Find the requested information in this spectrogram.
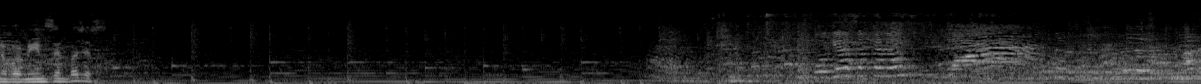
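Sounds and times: children talking and calling out: 6.4s - 12.0s.

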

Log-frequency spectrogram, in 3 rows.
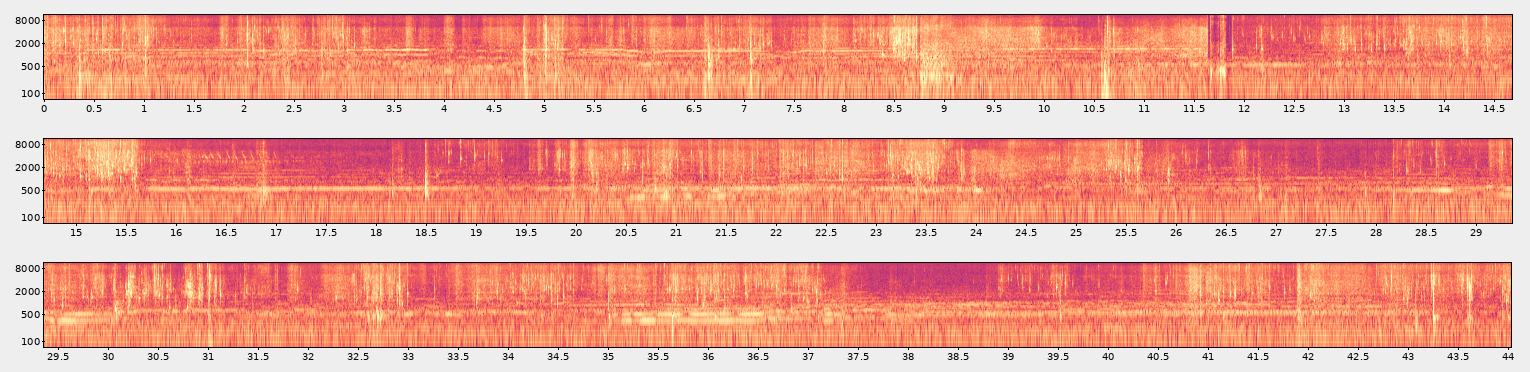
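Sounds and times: hands squeezing wet clay: 0.0s - 16.4s, 18.3s - 27.2s, 28.0s - 37.4s, 38.8s - 44.0s
background music with held tones: 0.0s - 44.0s
water sloshing and splashing: 0.0s - 44.0s.

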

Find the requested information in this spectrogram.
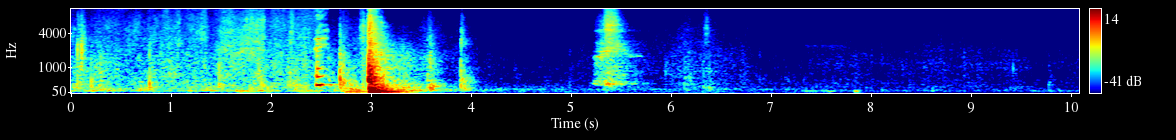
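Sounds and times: door slamming shut: 2.7s - 3.7s.

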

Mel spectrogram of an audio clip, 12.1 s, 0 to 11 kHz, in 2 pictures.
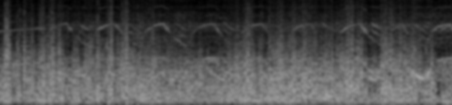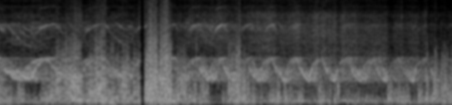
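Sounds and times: police siren yelping: 0.0s - 12.0s.

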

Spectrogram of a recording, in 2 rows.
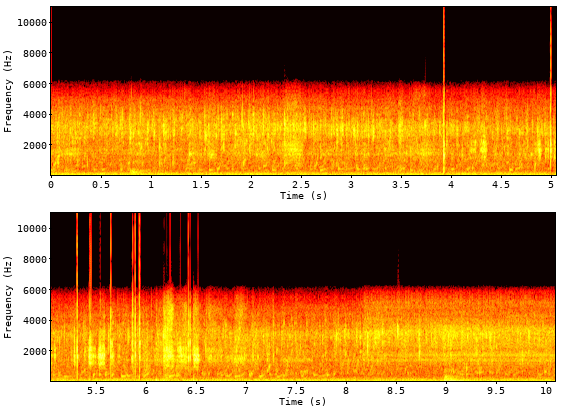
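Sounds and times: fountain water trickling into pond: 0.0s - 10.0s.

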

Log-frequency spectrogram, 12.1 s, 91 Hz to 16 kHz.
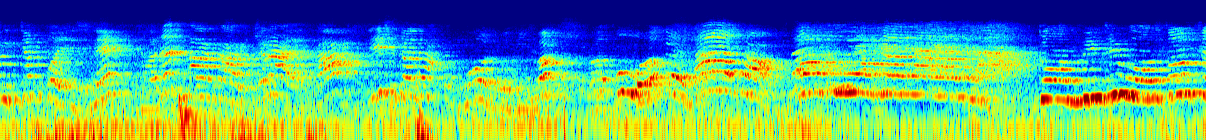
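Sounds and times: children speaking and calling out: 0.0s - 12.0s.

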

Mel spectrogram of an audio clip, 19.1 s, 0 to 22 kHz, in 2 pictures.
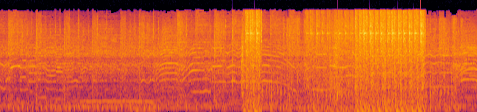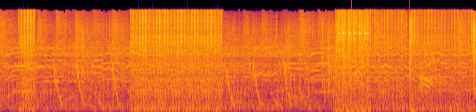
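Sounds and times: automatic gunfire bursts: 4.7s - 9.0s, 9.8s - 10.7s, 12.1s - 14.2s, 16.2s - 19.0s
toy blaster fire: 4.8s - 8.8s, 16.2s - 19.0s.

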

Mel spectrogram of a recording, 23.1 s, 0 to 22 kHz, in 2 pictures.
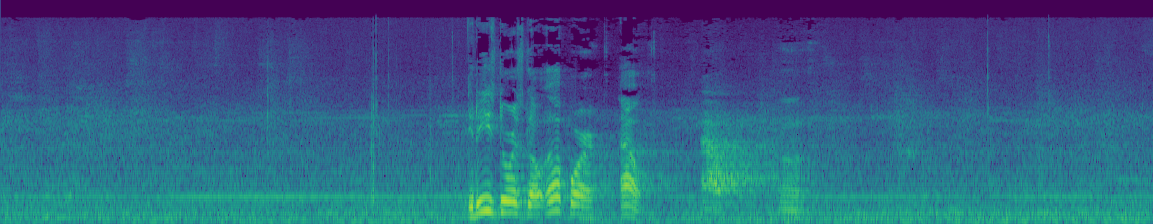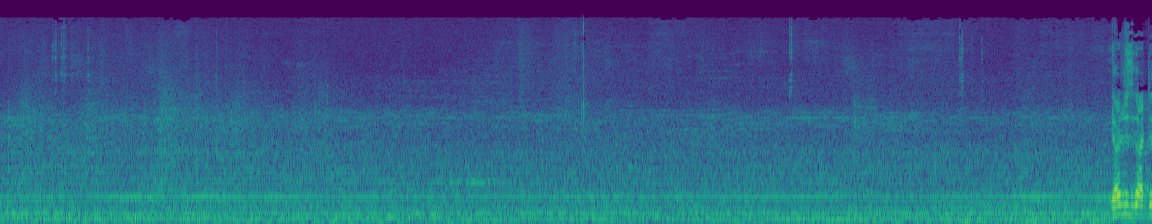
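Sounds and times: constant mid-pitched hum: 0.0s - 23.0s.

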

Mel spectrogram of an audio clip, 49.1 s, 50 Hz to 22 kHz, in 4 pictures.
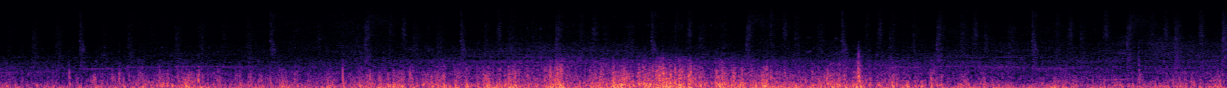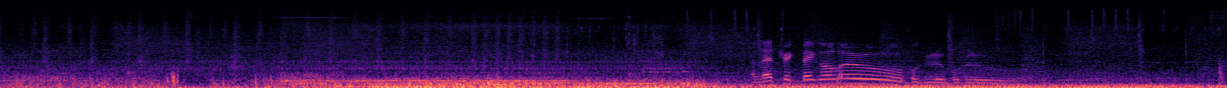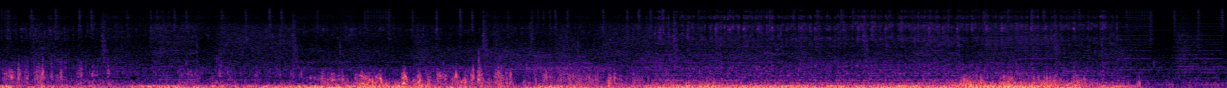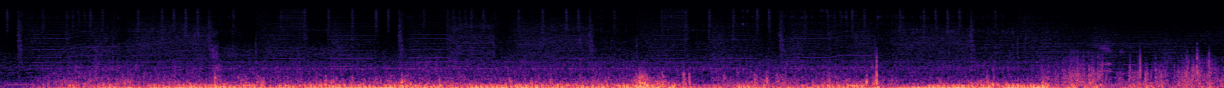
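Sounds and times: background music: 0.0s - 49.0s
car engines rumbling: 0.0s - 49.0s.

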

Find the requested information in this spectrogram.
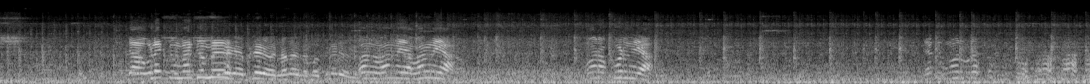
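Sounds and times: vehicle engine idling: 0.0s - 10.9s.

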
